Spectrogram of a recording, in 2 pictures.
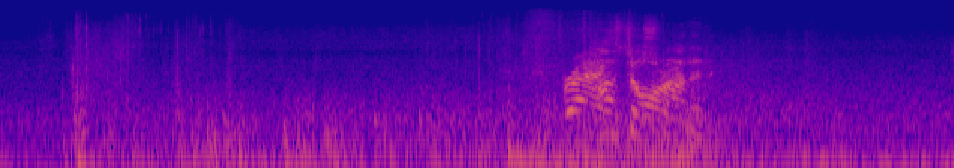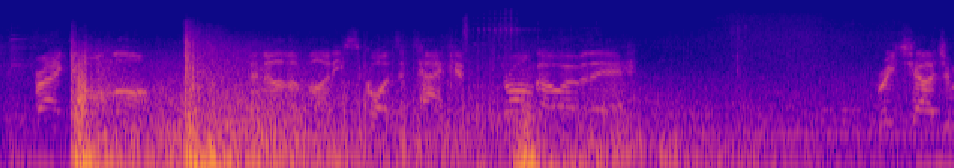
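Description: A thermite grenade thrown and bursting in a shooter video game, heard as heavy booming blasts and rumbling fire over steady battle noise, with voices talking throughout.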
